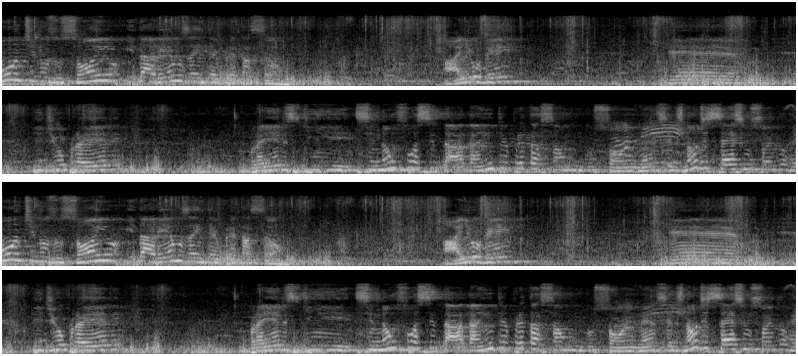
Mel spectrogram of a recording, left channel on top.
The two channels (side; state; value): both; normal; correlation 0.48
